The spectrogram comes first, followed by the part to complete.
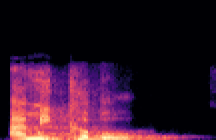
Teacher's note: And the first syllable is stressed here.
